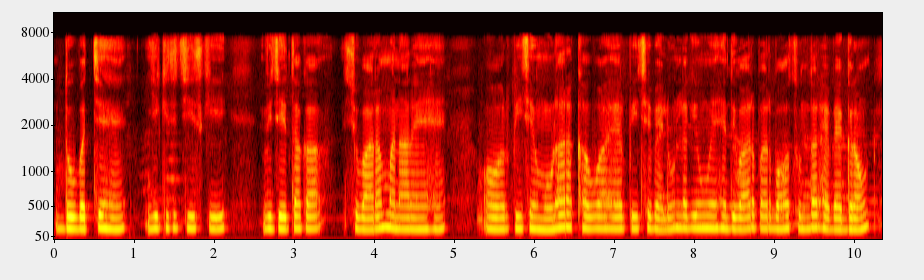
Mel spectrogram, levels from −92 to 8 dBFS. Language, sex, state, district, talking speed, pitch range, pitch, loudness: Hindi, male, Uttar Pradesh, Jyotiba Phule Nagar, 180 wpm, 165-180 Hz, 175 Hz, -23 LUFS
